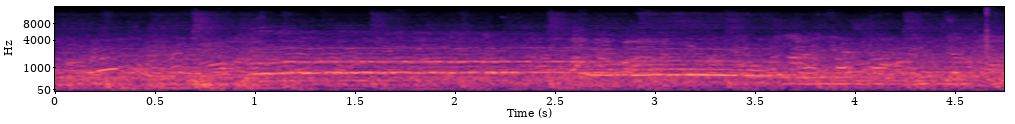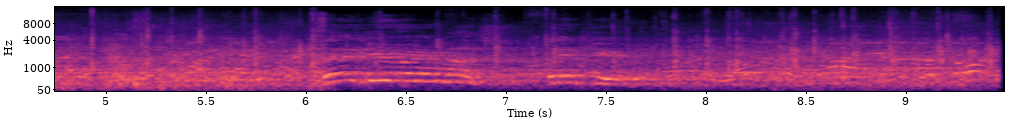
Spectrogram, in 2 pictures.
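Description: A young man sings into a microphone over loudspeakers.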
